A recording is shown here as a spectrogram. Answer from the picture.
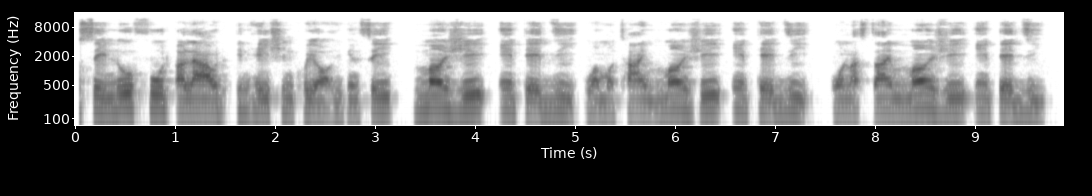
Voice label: Manje entedi, Haitian Creole pronunciation by a native Haitian; No food allowed in Haitian Creole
